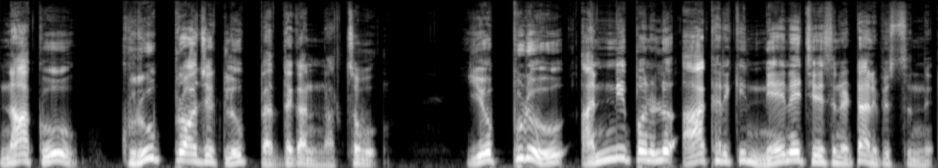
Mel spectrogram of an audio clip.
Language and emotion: Telugu, disgusted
